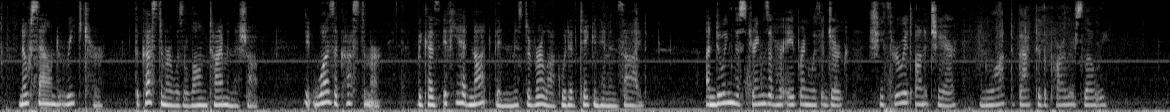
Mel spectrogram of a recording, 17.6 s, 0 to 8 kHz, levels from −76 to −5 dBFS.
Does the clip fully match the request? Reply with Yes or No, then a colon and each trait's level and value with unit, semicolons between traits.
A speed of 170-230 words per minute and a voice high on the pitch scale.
Yes: average, 180 wpm; high, 205 Hz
